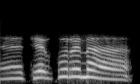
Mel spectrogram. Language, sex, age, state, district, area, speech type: Santali, female, 30-45, West Bengal, Purba Bardhaman, rural, conversation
